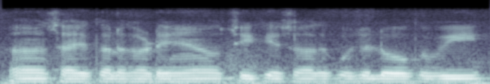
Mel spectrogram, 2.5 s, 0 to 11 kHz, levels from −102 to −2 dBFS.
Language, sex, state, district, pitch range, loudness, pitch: Hindi, male, Chandigarh, Chandigarh, 110-115 Hz, -13 LUFS, 115 Hz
